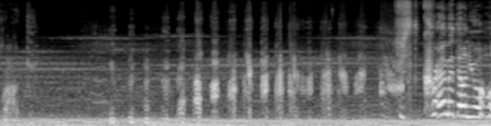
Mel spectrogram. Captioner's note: The Yellow Rabbit sinisterly chuckles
